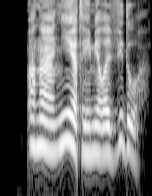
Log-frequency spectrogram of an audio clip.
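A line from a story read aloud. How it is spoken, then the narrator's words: Through clenched teeth. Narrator (Russian): процедил Артем сквозь сжатый рот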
